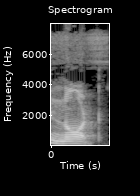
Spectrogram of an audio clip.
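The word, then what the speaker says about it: knot: आर ओ डी इसे पढ़ेंगे road N ओ टी नॉट क्या बोलेंगे नॉट अब इस वर्ड में भी के साइलेंट है इसे पढ़ते हैं नॉट देखिए एस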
